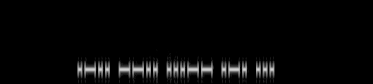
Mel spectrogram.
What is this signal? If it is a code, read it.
Morse code, heard as a keyed tone, about 34 wpm, 700 Hz. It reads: LZ3RS
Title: DXCC-100 Call Signs - 5 Characters - 35wpm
